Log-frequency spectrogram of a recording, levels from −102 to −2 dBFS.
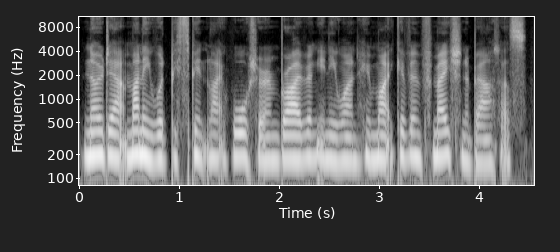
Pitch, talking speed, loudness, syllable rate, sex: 175 Hz, 235 wpm, -19 LUFS, 6.1 syllables/s, female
